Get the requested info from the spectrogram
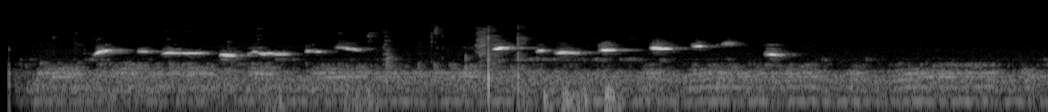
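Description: A person whistling a short tune in two phrases of quick, clear notes, with a pause of about a second between the phrases.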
